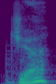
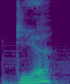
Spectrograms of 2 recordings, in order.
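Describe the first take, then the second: First: The two words shrink to one very clipped syllable. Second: The two words blur into one short syllable. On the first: "or even ja" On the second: "becomes dir"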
